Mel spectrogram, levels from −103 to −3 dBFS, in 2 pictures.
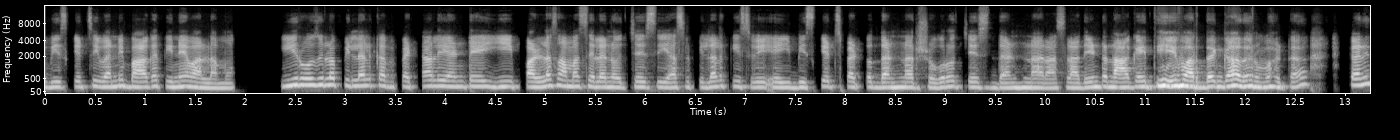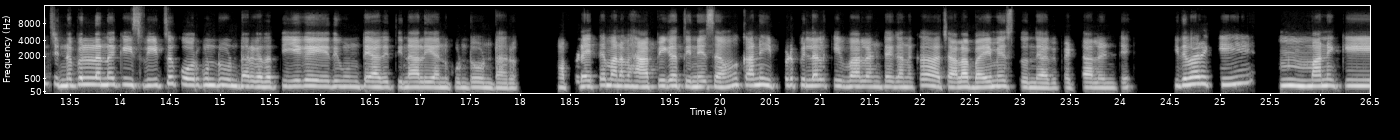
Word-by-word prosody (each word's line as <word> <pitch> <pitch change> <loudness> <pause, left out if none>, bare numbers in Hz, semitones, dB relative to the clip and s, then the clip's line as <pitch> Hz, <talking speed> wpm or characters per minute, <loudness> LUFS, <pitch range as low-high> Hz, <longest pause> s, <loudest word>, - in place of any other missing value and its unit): Biscuits 190 +2 -6
ఇవన్నీ 190 +3 0
బాగా 185 +3 +3
తినేవాళ్ళము. 175 -5 0 0.6
ఈ - - +4
రోజుల్లో 255 0 +2
పిల్లలకవి 225 -2 -1
పెట్టాలి 210 +3 -2
అంటే 195 +1 -1 0.3
ఈ - - +2 0.2
పళ్ళ 185 0 +4
సమస్యలనోచ్చేసి 185 -3 -1
అసలు 180 +1 -6
పిల్లలకి 195 +3 -3
స్వీ 180 -1 -2
ఆహ్, 175 - 0
ఈ - - -5
బిస్కెట్స్ 185 +3 -4
పెట్టొద్దంటున్నారు. 180 -2 -1
షుగర్ 175 +3 -3
ఒచ్చేసిదింటున్నారు. 165 -3 -2
అసలు 165 +1 -4
అదేంటో 185 +4 0
నాకైతే 190 +4 +2
ఏం 225 - +10
అర్థం 195 +2 +2
కాదనమాట. 195 -4 +3 0.6
కానీ, 250 +4 +3
చిన్న 230 -2 +1
పిల్లలన్నాక 265 -1 +2
ఈ - - -1
స్వీట్స్ 235 +4 -1
కోరుకుంటూ 245 -1 0
ఉంటారు 215 -2 -1
గదా! 190 0 0
తీయగా 210 +2 +2
ఏది 200 +1 -3
ఉంటే 195 0 -1
అది 185 0 -2
తినాలి 180 0 0
అనుకుంటూ 170 +1 -5
ఉంటారు. 160 -1 -4 0.5
అప్పుడైతే 200 +6 -2
మనం 215 -1 +2
హ్యాపీగా 210 +4 +3
తినేసాము. 195 0 0
కానీ, 245 +2 +3
ఇప్పుడు 245 +3 -6
పిల్లలకివ్వాలంటే 205 -4 -1
గనుక 185 +4 -6 0.3
చాలా 180 +1 +4
భయమేస్తుంది 185 -2 0
అవి 160 0 -9
పెట్టాలంటే. 165 0 -4 0.5
ఇదివరకి 260 +1 +1 0.5
హ్మ్ 235 -1 +3
మనకి 225 0 +1
195 Hz, 130 wpm, -24 LUFS, 180-220 Hz, 0.6 s, ఏం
